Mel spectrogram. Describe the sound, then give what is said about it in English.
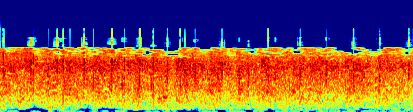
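A crowd at a meeting breaks into steady applause to vote by applause for a president, many hands clapping in a dense, even wash of sound that stays loud and unbroken for about four seconds, with no talking. “Great, seeing none, we will vote by applause.”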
